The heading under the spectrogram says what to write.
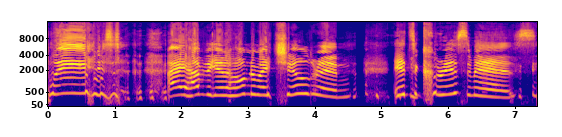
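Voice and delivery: acted-out, very high, tearful, crying begging. Retelling a woman in a cell begging to get home, imitating someone crying. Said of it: "just crying and being like".

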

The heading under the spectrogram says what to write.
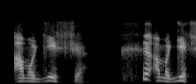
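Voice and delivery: Southern American accent, rattled off quickly. Contrasting how a southern person says a phrase, in a southern accent. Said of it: "But a Southern person says".

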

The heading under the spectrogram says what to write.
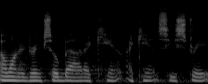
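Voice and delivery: ordinary talk, nothing marked

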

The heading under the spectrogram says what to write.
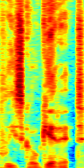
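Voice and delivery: whisper. Retelling what a wife said after her shower: imitating a whisper. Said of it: "she's whispering to me".

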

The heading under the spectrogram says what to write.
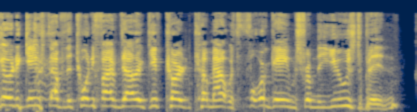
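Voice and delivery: put-on old man voice. Answering teasing about sounding like an old man, in an old man voice. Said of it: "Why is this an old gentleman shopping?".

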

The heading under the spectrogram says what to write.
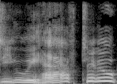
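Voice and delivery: high, slow, drawn-out whiny reluctant mom voice. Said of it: "so she's like".

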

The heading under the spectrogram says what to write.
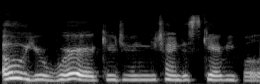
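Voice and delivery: mock-teasing, mocking tone. Recounting a scene where a woman answers a writer, imitating her mocking tone. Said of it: "kind of mocks her".

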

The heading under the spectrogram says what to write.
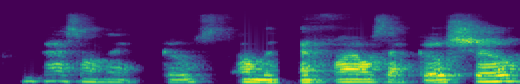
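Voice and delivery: confidential, leaning-in voiced stage whisper. Retelling how a store checker leaned in and asked: imitating a half-whisper. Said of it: "and she whispers".

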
